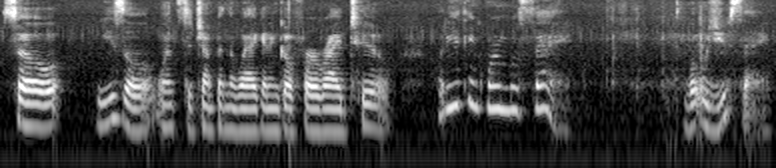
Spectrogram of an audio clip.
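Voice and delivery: ordinary delivery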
